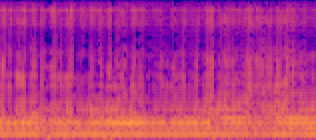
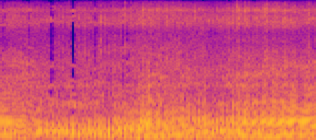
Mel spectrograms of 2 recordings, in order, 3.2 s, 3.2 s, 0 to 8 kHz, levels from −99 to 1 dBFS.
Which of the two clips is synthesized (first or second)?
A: first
